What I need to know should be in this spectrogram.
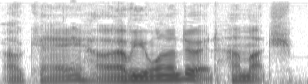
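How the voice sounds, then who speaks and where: Cautious barman, slow, quiet, guarded, as a male narrator puts him on, storybook. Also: fairly low pitch, no room sound, lightly acted. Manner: cautious, hesitant.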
